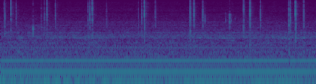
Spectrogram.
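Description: Long painted nails tap and scratch a tall, glittery teal plastic body mist spray bottle with a silver spray cap, which appears filled with liquid. Quiet, irregular, bright clicks and short scratches sound over a steady low hum, each dying away almost instantly.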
